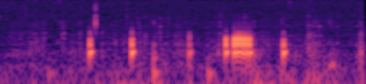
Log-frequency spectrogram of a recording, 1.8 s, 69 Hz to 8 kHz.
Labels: {"label": "biophony, knock croak", "recorder": "SoundTrap 300"}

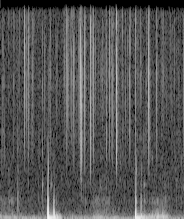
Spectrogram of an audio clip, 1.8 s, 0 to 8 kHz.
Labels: {"label": "biophony, double pulse", "recorder": "SoundTrap 300"}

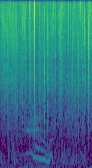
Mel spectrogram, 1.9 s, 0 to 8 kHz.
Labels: {"label": "biophony, cascading saw", "recorder": "SoundTrap 600 or HydroMoth"}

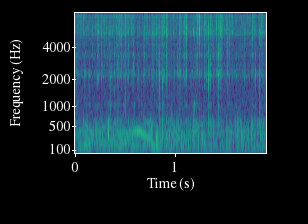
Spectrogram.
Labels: {"label": "biophony, cascading saw", "recorder": "HydroMoth"}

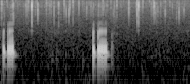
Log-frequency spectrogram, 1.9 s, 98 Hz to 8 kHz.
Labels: {"label": "biophony, knock croak", "recorder": "SoundTrap 300"}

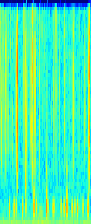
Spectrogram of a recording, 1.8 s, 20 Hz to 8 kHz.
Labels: {"label": "biophony, knock croak", "recorder": "SoundTrap 300"}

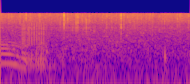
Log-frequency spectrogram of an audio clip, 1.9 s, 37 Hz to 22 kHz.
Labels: {"label": "biophony, grouper", "recorder": "SoundTrap 300"}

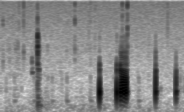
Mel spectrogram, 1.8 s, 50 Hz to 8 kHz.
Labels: {"label": "biophony, knock croak", "recorder": "SoundTrap 300"}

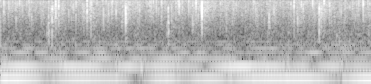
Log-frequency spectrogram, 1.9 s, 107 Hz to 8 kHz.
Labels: {"label": "biophony, midshipman", "recorder": "SoundTrap 500"}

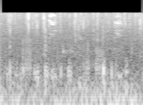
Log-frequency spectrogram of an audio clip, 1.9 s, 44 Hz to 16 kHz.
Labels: {"label": "biophony, dolphin", "recorder": "SoundTrap 500"}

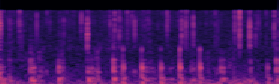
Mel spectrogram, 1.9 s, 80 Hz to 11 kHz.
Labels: {"label": "biophony, knock", "recorder": "SoundTrap 300"}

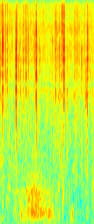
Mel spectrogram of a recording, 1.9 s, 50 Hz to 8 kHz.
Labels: {"label": "biophony, growl", "recorder": "SoundTrap 600 or HydroMoth"}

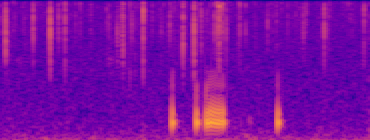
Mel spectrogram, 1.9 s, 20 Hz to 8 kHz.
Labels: {"label": "biophony, knock croak", "recorder": "SoundTrap 300"}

